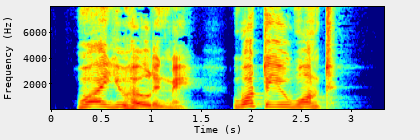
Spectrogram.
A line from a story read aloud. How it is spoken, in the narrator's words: he cried at last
